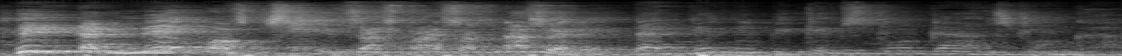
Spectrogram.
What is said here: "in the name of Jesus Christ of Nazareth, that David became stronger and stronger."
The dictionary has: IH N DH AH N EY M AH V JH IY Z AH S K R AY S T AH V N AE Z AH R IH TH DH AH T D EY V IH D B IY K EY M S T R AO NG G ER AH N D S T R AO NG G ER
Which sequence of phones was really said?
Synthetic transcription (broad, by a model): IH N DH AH N EY M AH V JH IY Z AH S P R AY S AH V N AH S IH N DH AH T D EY IH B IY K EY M S T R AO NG G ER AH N S T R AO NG G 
